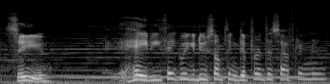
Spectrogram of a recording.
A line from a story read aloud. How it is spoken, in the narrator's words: said happily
